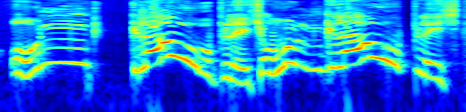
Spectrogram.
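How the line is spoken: Calling out. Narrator (German): rief er

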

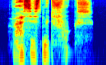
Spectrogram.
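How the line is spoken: Whispered. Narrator (German): flüsterte Jacob

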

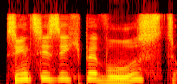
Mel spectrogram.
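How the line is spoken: Loud interruption. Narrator (German): unterbrach ihn Umbridge laut

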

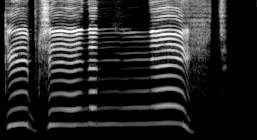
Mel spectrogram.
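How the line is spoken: Furious roar, beside himself. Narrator (German): brüllte Neville offenbar außer sich

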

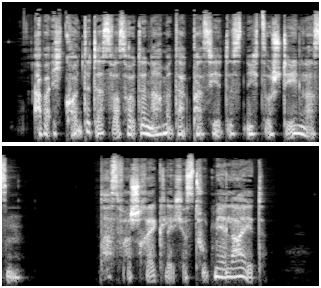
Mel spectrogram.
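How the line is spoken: Whisper. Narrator (German): flüsterte er

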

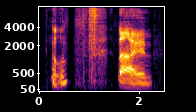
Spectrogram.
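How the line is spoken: Sobbing. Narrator (German): schluchzte Hermine

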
